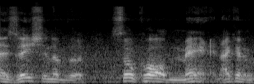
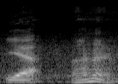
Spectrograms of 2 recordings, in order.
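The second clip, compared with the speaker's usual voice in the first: ordinary delivery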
